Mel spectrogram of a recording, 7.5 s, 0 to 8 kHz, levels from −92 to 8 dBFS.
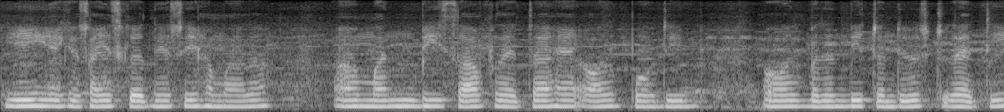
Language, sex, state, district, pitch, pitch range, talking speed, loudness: Hindi, male, Uttar Pradesh, Jyotiba Phule Nagar, 155 Hz, 155-160 Hz, 160 wpm, -15 LUFS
